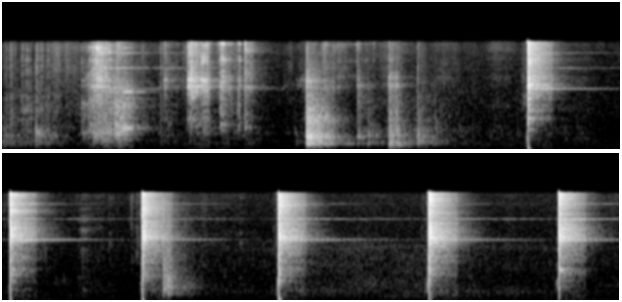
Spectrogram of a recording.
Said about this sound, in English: this will be with a foil. First beat sounds blade to blade.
